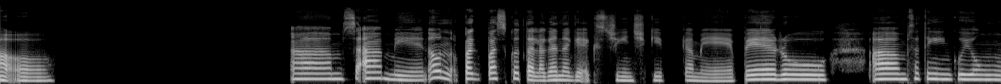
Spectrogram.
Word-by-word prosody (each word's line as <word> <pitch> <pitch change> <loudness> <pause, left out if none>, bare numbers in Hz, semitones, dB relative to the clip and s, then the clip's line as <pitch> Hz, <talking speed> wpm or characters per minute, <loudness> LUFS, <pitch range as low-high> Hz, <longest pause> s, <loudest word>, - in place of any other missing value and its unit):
Oo. 175 -2 0 2.4
Um, 255 0 +1
sa 280 +4 +2
amin 210 -6 -2
on 305 -4 +2
pag 260 -3 +2
Pasko 270 0 -1
talaga 195 -1 +1
nag-e-exchange 185 -1 -4
gift 185 -3 -8
kami, 165 -3 -3
pero, 230 0 +3 0.5
um, 250 +1 +5
sa 265 - -8
tingin 245 -3 -1
ko 235 - -2
yung 230 -1 +1
225 Hz, 100 wpm, -19 LUFS, 190-250 Hz, 2.4 s, um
